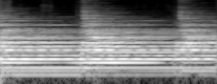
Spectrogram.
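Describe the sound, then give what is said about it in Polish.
Monastery church bells ring in a sustained, richly layered harmonic peal, with three fresh strikes renewing the tone as the ringing carries on without a break. “każdy monaster ma inną melodię i tutaj tak samo mamy też inną melodię, w miarę możliwości, w miarę dzwonów.”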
